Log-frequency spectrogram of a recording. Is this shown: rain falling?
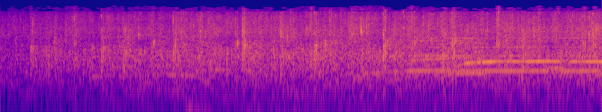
no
